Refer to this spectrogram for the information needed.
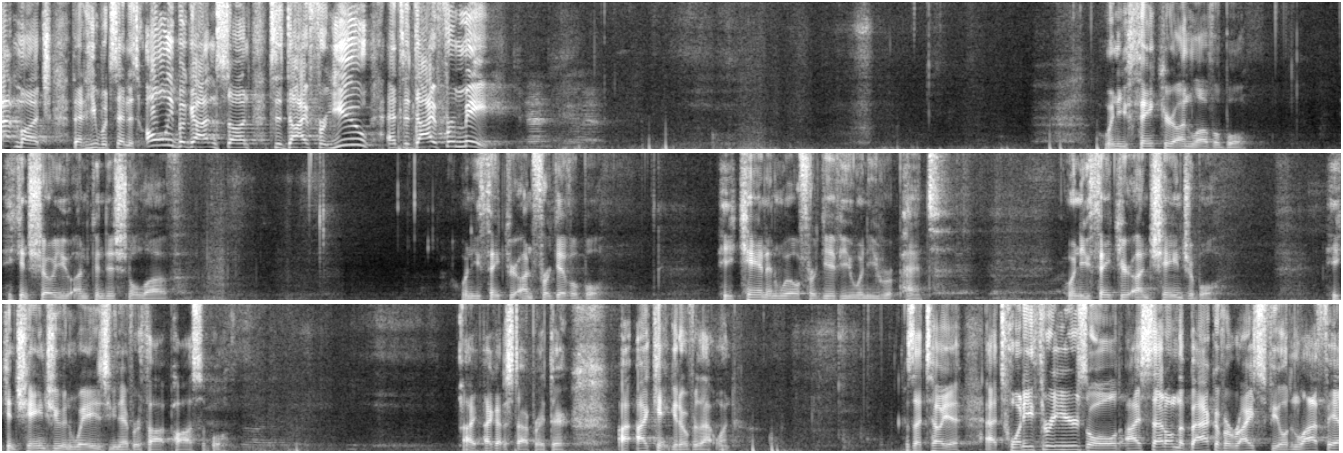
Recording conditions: large echoing room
